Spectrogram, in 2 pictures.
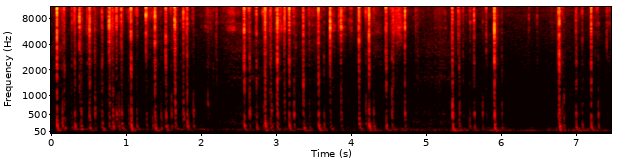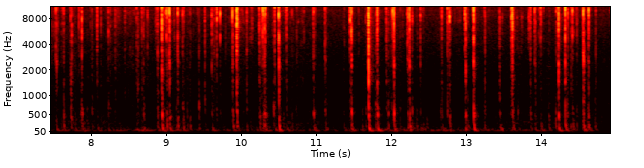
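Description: Fingertips type continuously on a backlit laptop keyboard with plastic keys, producing a steady stream of quick, light plastic taps and clicks. Each keystroke is short and dry with almost no ring, over a low hum that runs through the whole clip.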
